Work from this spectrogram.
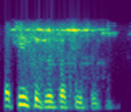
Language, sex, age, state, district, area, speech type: Hindi, male, 18-30, Uttar Pradesh, Mirzapur, rural, conversation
